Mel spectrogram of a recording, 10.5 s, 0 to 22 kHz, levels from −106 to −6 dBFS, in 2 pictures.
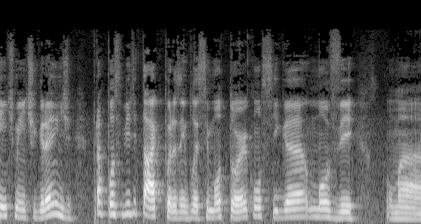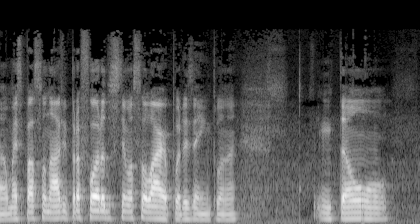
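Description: At 7.45 s there are lost LE Audio frames: a 10 ms gap, which fits one missing frame on a likely LC3 link, is concealed by repeating the previous spectrum with scrambled signs. Unlike a plain dropout, it leaves a brief grainy smear rather than silence or a click.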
